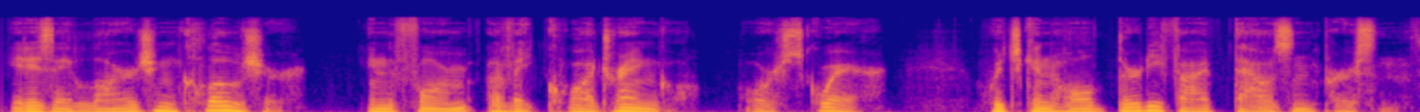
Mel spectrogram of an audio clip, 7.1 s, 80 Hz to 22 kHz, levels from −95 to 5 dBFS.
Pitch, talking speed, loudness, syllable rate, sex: 105 Hz, 170 wpm, -18 LUFS, 4.9 syllables/s, male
